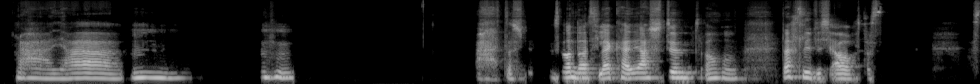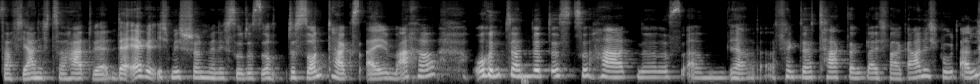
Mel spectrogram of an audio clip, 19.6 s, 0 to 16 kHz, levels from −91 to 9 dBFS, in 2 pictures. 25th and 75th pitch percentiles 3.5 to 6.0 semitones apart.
No: average, 2.7 semitones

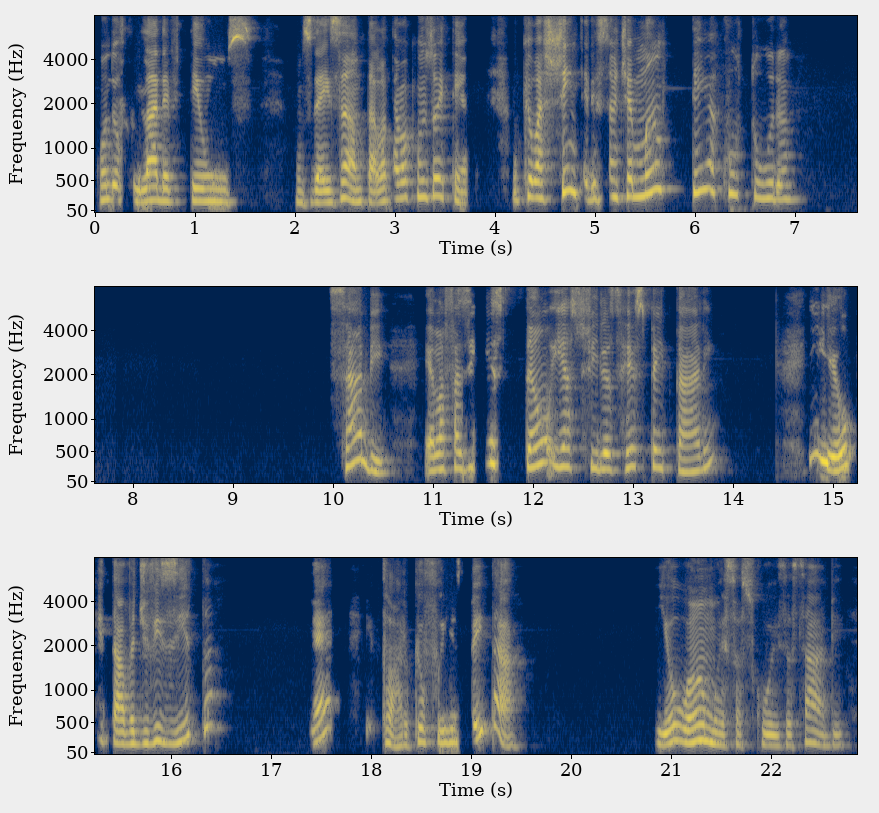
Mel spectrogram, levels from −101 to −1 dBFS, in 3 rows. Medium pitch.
No: high, 225 Hz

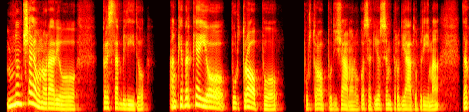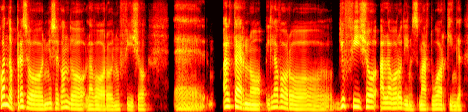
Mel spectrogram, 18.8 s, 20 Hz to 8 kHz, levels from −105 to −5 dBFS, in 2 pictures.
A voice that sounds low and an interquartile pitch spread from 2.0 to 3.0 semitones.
No: low, 115 Hz; wide, 6.4 semitones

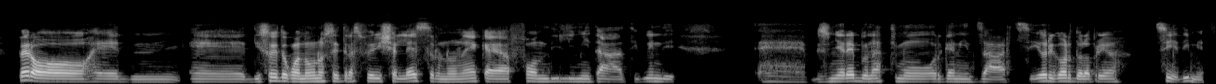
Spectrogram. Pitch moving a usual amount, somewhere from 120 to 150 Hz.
No: narrow, 2.1 semitones; low, 135 Hz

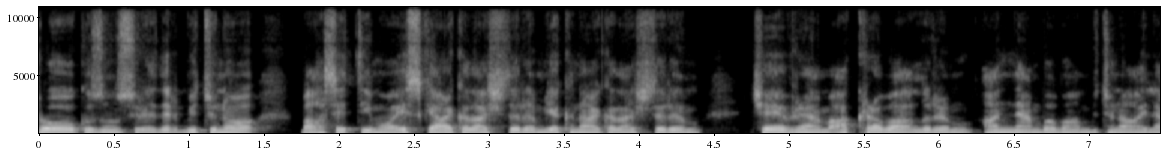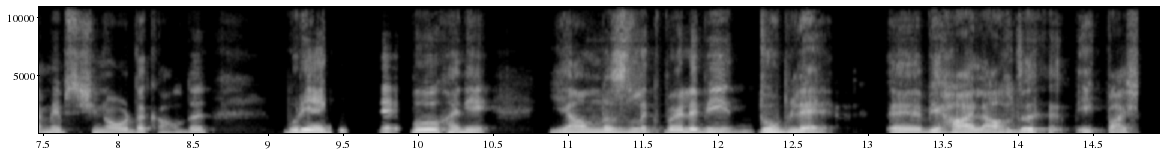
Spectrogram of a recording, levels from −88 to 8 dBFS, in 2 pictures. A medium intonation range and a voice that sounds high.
No: average, 3.8 semitones; medium, 140 Hz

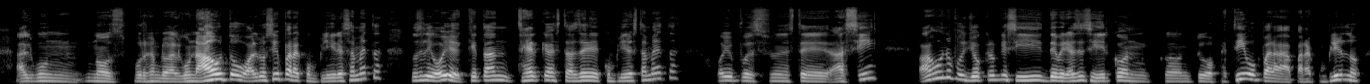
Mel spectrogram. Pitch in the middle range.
Yes: medium, 170 Hz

